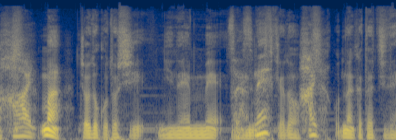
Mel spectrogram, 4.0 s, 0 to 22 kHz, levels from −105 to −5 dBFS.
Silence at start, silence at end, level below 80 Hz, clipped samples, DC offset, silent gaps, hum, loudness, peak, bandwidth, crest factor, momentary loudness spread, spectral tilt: 0 s; 0 s; -40 dBFS; under 0.1%; under 0.1%; none; none; -26 LUFS; -4 dBFS; 18 kHz; 22 dB; 9 LU; -6 dB/octave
